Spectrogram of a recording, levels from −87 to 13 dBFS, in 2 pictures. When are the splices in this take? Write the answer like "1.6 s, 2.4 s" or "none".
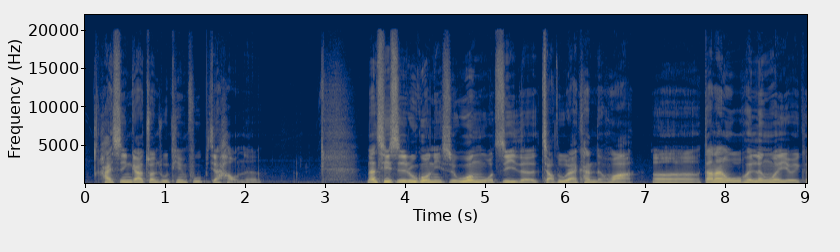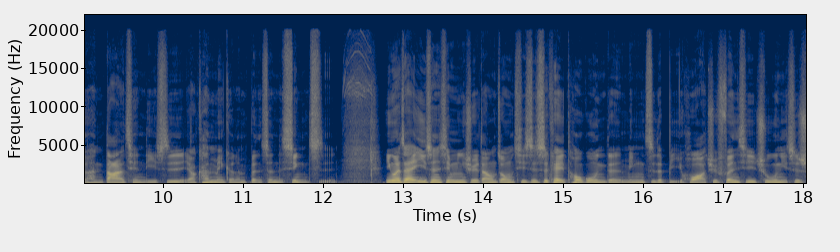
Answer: none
